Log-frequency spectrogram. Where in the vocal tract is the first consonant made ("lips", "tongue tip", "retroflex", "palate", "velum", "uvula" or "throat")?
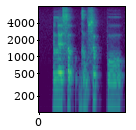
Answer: tongue tip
